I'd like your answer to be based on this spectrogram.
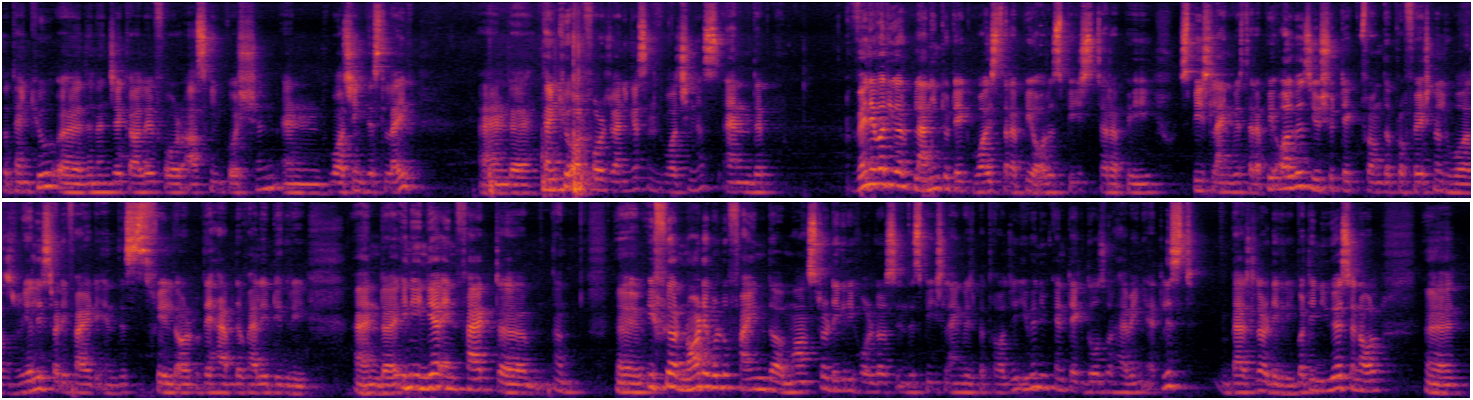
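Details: Adult man speaking; normal speech.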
